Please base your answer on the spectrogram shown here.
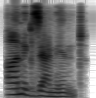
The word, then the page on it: unexamined: Indian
